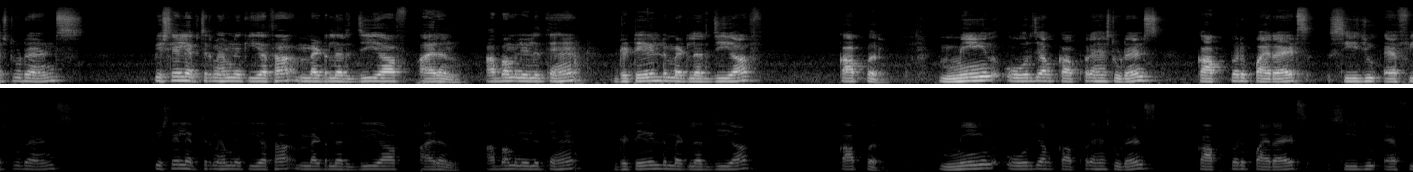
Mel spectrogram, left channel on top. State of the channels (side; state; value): right; quieter; 26.4 dB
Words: students, पिछले lecture में हमने किया था मेटलर्जी ऑफ आयरन। अब हम ले लेते हैं detailed metallurgy of copper. Main और जो कॉपर है students, copper pyrites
